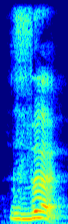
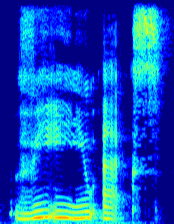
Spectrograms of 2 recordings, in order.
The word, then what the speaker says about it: veux: If I wanted to say that I want something, I would say je veux, V-E-U-X. If you want something, we would say tu veux, V-E-U-X, spelled the exact same way.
